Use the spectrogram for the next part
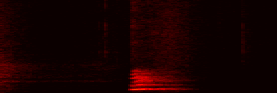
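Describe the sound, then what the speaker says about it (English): A sleeping, dreaming dog lets out a single short, muffled woof-like yelp that lasts about a third of a second, followed by silence. "My dog's dreaming here."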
